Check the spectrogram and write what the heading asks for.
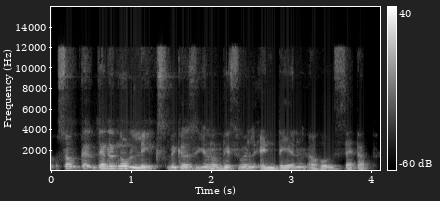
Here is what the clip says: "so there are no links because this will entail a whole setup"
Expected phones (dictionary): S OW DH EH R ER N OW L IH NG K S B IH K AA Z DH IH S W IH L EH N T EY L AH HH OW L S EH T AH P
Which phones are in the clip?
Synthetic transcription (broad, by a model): S OW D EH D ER N OW L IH K S B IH K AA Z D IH S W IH L EH N T EY L AH HH OW L S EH T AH P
